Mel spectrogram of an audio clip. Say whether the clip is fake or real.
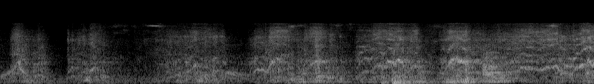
fake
